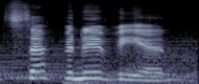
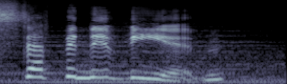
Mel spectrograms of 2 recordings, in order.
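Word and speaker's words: Stephanivien: on no if he asked you to pronounce it stephanievian that's how you pronounce it see no see it's right there it's it's stephanievian it's it's right there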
